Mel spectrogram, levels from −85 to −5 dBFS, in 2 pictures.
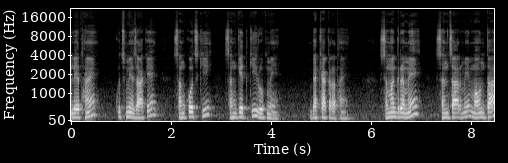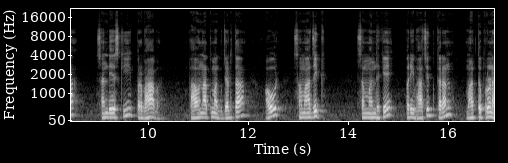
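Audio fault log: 0.00–2.00 s, adaptive stream starting at a low bitrate: the speech opens dull and smeared, with thin or artificial-sounding treble and clearer codec artefacts. At 2.00 s it turns abruptly fuller and cleaner, with no gap or dropout. The player began on a low-quality rendition so it could start quickly, then switched up once it had gauged the connection. The before-and-after sound points to a jump from roughly 32 to 64 kbit/s Opus.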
